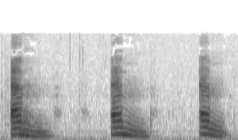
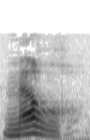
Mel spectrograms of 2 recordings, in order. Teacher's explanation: No, never. So the meme is always Muraqqaq. harfun muraqqaq.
